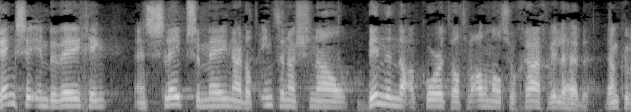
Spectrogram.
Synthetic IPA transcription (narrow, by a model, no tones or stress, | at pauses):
rɛŋksəɪnbəʋejχɪŋ | ʔɛnslejpsəmejnaːɹdɑtɪntəɹnaʃonaːlˠbɪndəndəɑkʊːɹtʋɑtʋəɑləmaːlˠzowχraːχʋɪlənɦɛbə̰ndɑŋky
